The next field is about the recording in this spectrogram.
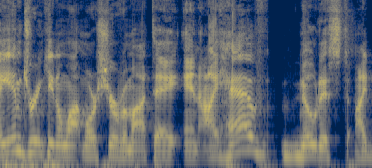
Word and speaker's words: yerba mate: Yerba Mate is how it's spelled, but they pronounce it Sherva Mate, and you know I want to be authentic.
